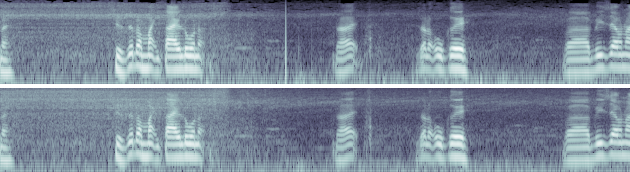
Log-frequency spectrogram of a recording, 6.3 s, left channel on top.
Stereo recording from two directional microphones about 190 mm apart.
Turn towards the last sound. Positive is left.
turn(degrees=-10)  # may be behind; listen again after turning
